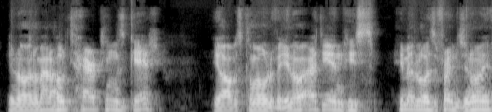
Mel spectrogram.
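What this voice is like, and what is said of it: Irish Cork accent. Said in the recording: “that's a Cork accent, is it?... Yeah, 100%.”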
